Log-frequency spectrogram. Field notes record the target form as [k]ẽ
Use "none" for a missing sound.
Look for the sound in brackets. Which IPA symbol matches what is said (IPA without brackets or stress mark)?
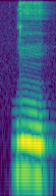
ɡ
